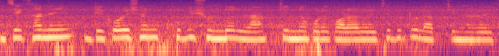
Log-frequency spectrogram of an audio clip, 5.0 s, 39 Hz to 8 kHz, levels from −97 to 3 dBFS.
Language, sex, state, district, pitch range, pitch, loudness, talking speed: Bengali, female, West Bengal, Malda, 195-230 Hz, 215 Hz, -14 LUFS, 155 wpm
